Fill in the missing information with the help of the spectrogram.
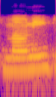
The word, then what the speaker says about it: Moni: Yes, it's Moni, just M O N I, Law, L A W.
